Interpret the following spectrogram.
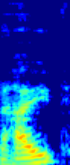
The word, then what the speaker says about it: Haidt: That John Haidt, is that how you pronounce it?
